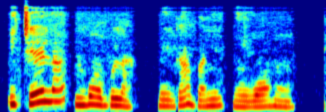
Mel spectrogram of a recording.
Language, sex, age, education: Igbo, female, 15-29, tertiary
